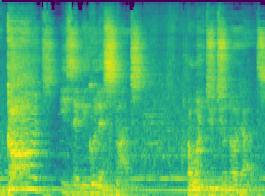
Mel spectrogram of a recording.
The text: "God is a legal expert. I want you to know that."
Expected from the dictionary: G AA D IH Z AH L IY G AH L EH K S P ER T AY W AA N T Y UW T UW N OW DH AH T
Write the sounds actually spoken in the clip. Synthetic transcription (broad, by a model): G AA D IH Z AH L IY G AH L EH S P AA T AY W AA N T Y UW T UW N OW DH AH T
